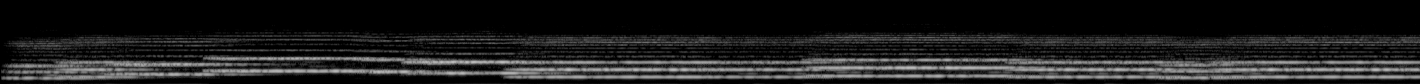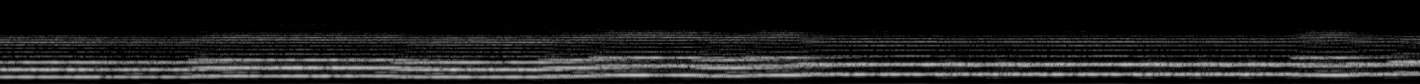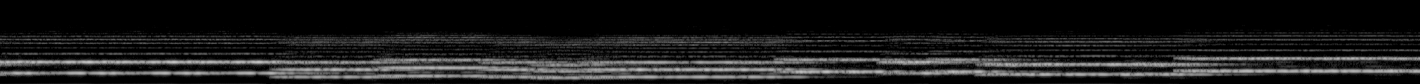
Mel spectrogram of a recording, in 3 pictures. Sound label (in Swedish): irish sopran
